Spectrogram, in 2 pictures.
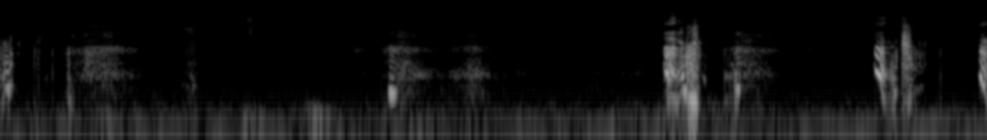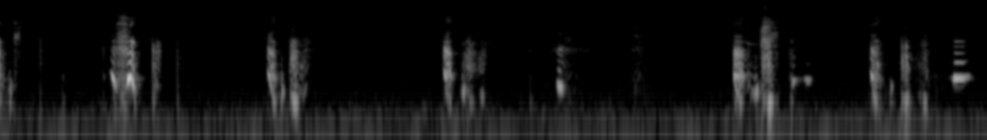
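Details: Quiet room with soft breaths, then a run of about eight sharp sneezes after sleeping with the window open, pollen suspected; repeated sneezing.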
